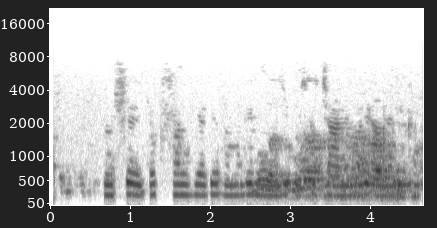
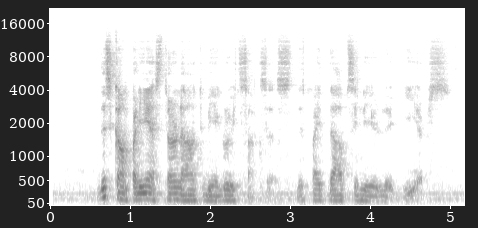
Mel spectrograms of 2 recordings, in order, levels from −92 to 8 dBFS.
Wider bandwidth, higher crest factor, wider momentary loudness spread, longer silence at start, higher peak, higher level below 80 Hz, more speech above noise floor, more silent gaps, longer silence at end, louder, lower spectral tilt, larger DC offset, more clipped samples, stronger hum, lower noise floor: second, 6.6 kHz vs 14.5 kHz; about the same, 18 dB vs 20 dB; second, 11 LU vs 14 LU; second, 0.05 s vs 0.5 s; first, -8 dBFS vs -30 dBFS; first, -70 dBFS vs -78 dBFS; second, 21 dB vs 26 dB; neither; about the same, 0 s vs 0.1 s; first, -26 LUFS vs -50 LUFS; first, -8 dB/octave vs -4.5 dB/octave; neither; neither; neither; second, -46 dBFS vs -75 dBFS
